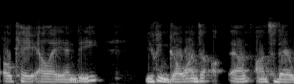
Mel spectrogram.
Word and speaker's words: Okland: Specifically Oakland Construction, or Auckland, I don't know how to say it, it's Okland.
